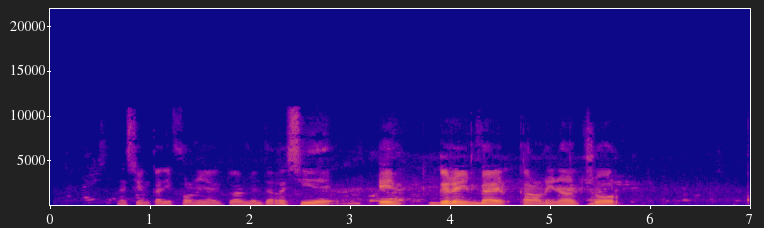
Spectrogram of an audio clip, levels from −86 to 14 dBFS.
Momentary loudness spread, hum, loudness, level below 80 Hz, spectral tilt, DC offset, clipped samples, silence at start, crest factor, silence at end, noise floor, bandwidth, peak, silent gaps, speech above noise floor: 18 LU; none; -24 LUFS; -54 dBFS; -5.5 dB/octave; under 0.1%; under 0.1%; 0.35 s; 22 dB; 0.6 s; -58 dBFS; 11.5 kHz; -2 dBFS; none; 34 dB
